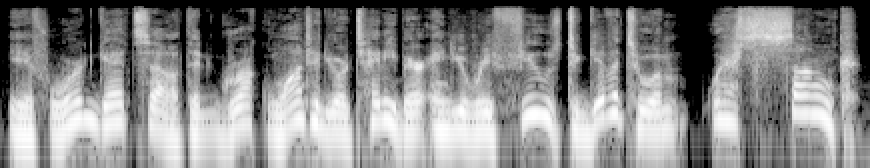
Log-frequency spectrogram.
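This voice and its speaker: An actor playing a practical, exasperated presidential aide in a comedic audio drama, insistent yet deferential. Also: male voice, on the high side, big pitch swings, moderate pace, breathy edge, no echo, studio quality. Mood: urgent, insistent.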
